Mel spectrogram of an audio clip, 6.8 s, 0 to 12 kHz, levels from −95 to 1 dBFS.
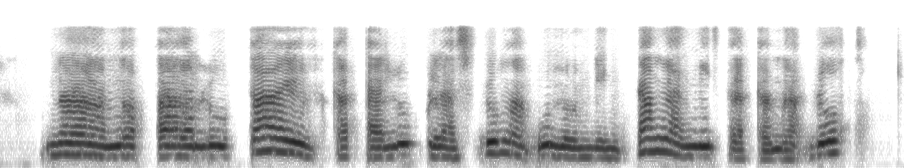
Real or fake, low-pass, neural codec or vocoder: fake; 7.2 kHz; codec, 16 kHz, 1 kbps, FreqCodec, smaller model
